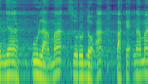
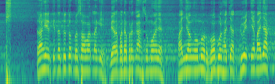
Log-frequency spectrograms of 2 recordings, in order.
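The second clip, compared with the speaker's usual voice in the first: ordinary talk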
